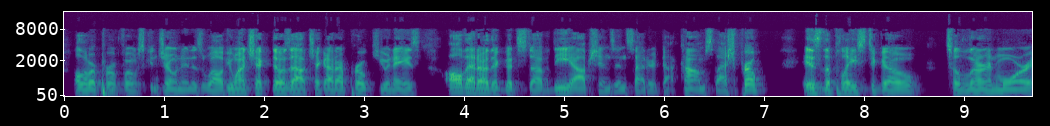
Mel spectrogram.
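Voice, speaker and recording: A male host keeps things loose and teasing as he introduces his panel at a live event. His voice sits at a middle pitch, and the sound is dry and close. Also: a bit bright, no echo. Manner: jokey, teasing banter. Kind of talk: casual chat. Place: event space away from the studio.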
